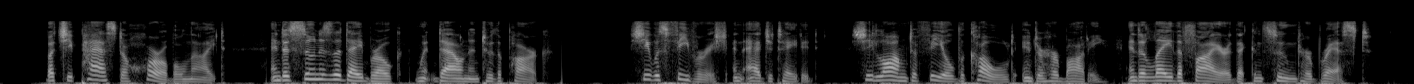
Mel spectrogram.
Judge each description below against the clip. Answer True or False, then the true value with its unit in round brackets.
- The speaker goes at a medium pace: True (170 wpm)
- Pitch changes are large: True (6.0 semitones)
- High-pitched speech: False (155 Hz)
